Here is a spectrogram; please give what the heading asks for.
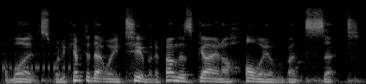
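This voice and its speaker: A performer voicing a gruff, impatient older male police detective in a video game, curt and commanding. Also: medium pitch, lively intonation, fast, slight background noise, close to an everyday voice. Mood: weary, gruff.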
